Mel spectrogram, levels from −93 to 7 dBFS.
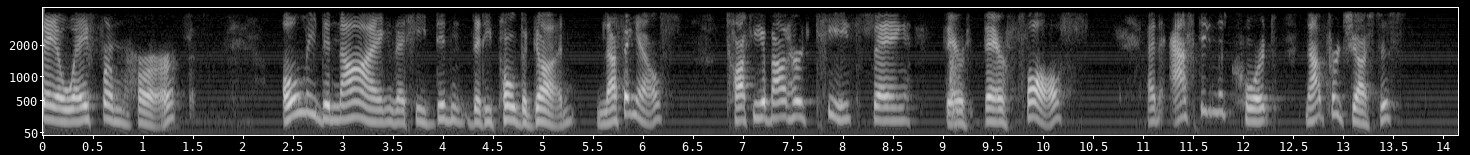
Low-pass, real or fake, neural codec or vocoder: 3.6 kHz; real; none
